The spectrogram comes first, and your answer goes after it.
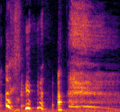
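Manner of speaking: high-pitched delighted giggle. Real, not acted. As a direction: giggle at the cute guy. Giggling over cute guy.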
